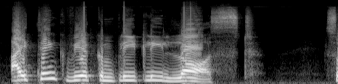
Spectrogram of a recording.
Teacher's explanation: I'm emphasizing on lost.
